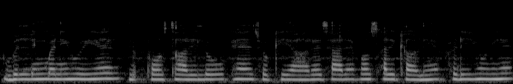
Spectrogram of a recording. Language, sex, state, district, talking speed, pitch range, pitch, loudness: Hindi, female, Uttar Pradesh, Budaun, 255 wpm, 230-245 Hz, 235 Hz, -32 LUFS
